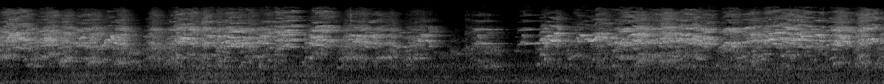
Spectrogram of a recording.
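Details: Wild rainbow lorikeets, highly social nectar-feeding parrots known for loud, obnoxious behaviour, screech in a harsh, shrill, near-continuous chorus of overlapping squawks, with only brief lulls.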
